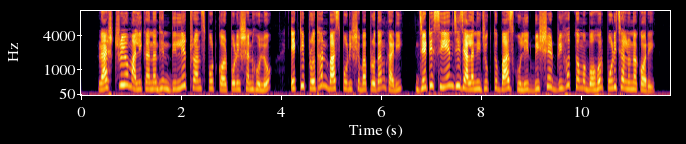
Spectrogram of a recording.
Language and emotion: Bengali, neutral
